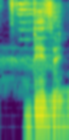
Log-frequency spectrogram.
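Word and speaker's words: design: ও আর ই এন ফরেন ঠিক আছে জি উচ্চারণ হবে না ফরেন মিন্স বিদেশী ঠিক আছে সাইন ফরেন এরপর আছে যে ডিজাইন ডি ই এস আই জি এন ডিজাইন ডি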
